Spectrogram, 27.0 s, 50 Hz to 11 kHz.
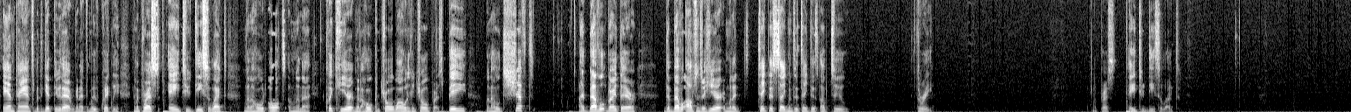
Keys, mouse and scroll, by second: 3.2 a, 6.3 alt+click, 8.7 ctrl+b, 11.0 shift+click, 16.2 click, 17.5 click, 18.2 click, 18.3 click, 22.5 a, 24.7 click, 26.8-27.0 scroll down 1.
